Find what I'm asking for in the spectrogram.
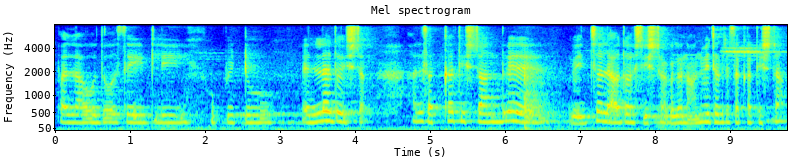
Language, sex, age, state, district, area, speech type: Kannada, female, 18-30, Karnataka, Hassan, rural, spontaneous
